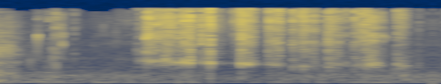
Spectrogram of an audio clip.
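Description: Crunchy rusk being chewed, a rapid run of dry, crackling bites that starts after a brief quiet moment and continues steadily, with no one talking.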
